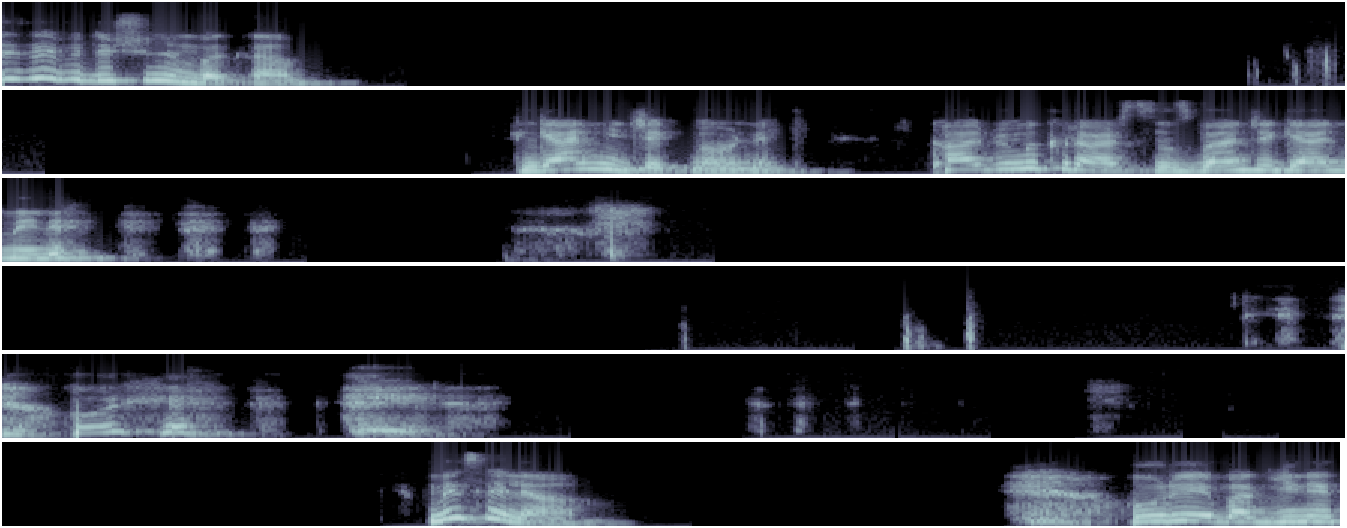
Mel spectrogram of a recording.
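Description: A young woman speaks with animation into a close microphone, in bursts with pauses.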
